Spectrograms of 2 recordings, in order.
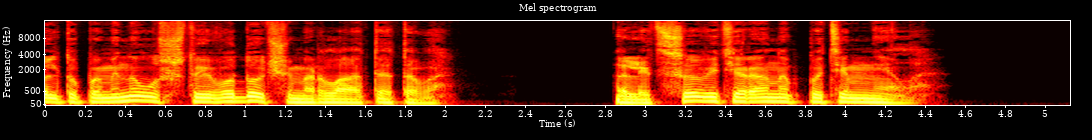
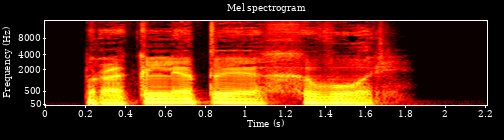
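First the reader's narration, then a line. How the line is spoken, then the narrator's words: Gloomy. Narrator (Russian): мрачно произнес он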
